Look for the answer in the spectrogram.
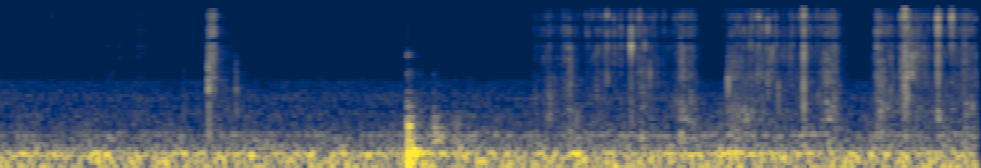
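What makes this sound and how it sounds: A soft, solid mass of pale-yellow crunchy foam-bead slime is pressed and folded with fingertips, then pushed down with both hands on a table. Quiet, scattered crackles over a low rumble build after about four seconds into denser, brighter crunching and crackling, with a few sharper pops.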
